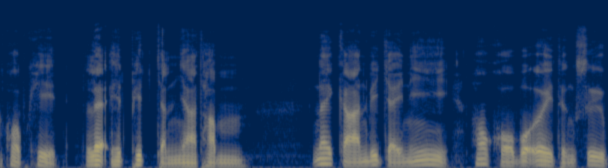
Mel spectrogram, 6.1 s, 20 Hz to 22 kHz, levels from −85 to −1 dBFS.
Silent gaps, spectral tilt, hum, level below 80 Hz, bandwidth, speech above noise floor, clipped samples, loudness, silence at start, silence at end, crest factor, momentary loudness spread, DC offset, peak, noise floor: none; -7.5 dB/octave; none; -50 dBFS; 11.5 kHz; 37 dB; under 0.1%; -32 LUFS; 0.05 s; 0 s; 20 dB; 8 LU; under 0.1%; -12 dBFS; -68 dBFS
